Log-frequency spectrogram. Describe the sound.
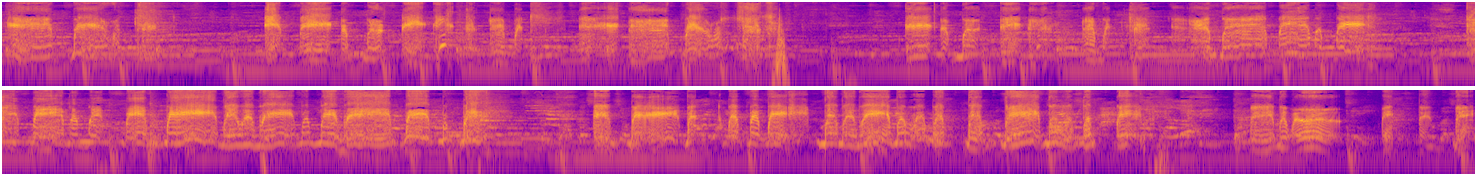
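A voice imitates Donald Duck, singing a song in a raspy, quacking tone over a steady backing beat, loud throughout.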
